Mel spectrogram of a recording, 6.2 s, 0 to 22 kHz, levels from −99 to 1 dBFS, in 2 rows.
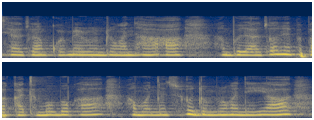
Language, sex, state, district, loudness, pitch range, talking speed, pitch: Mizo, female, Mizoram, Aizawl, -15 LUFS, 220-235 Hz, 220 wpm, 225 Hz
